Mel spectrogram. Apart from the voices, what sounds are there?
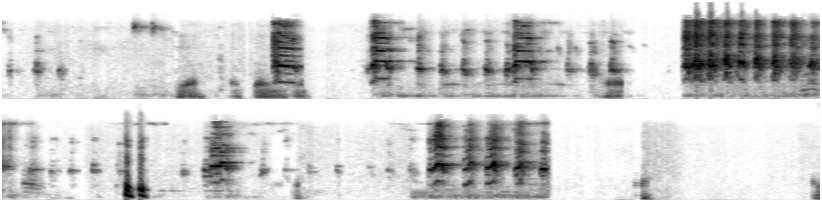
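chicken clucking nearby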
